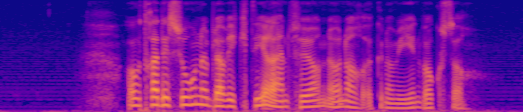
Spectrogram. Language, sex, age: Norwegian, female, 49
